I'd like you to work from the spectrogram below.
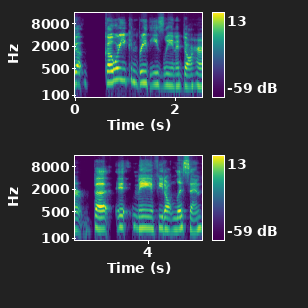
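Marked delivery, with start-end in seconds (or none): none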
